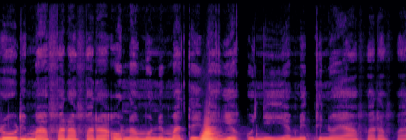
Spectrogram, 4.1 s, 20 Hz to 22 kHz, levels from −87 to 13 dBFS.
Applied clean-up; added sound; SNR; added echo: none; Brass instrument; -1 dB; none.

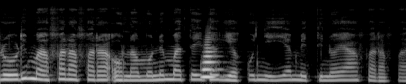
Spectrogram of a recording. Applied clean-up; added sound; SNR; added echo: neural mask model RNNoise.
